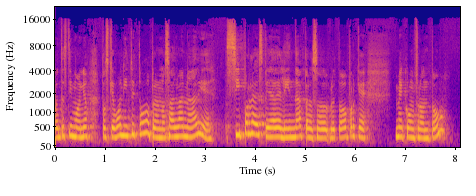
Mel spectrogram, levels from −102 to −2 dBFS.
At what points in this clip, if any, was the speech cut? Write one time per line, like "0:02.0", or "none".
0:03.4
